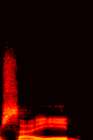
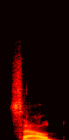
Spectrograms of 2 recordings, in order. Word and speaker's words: Saud: Is it Saud or Saeed? Uh oh. Saud? Okay, perfect.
